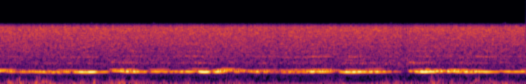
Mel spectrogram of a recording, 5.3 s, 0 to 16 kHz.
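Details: On a mild dusk, 30 May 2011, at a glacial kettle pond in farmland near Parstein, northeast of Berlin, a chorus of European fire-bellied toads gives soft, melancholic, overlapping 'oong' notes merging into a steady hum.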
